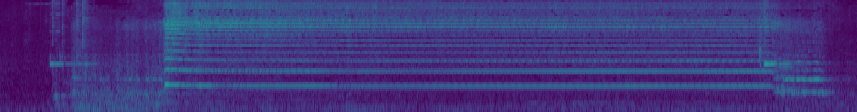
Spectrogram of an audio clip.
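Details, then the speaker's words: Samsung microwave running: a loud, steady high-pitched squeal for about six seconds, then it slides down as the cooling fan stops. Caused by a faulty cooling fan motor, repairable without replacing parts. "ไมโครเวฟเครื่องทำงานมีเสียดานะครับผมอ่าราษฎนี้เกิดจากมอเตอร์ระบายความล้อมนะครับผมมอเตอร์ระบายความล้อมมีปัญหานะครับผม"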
